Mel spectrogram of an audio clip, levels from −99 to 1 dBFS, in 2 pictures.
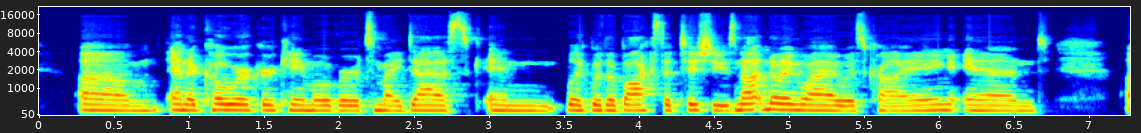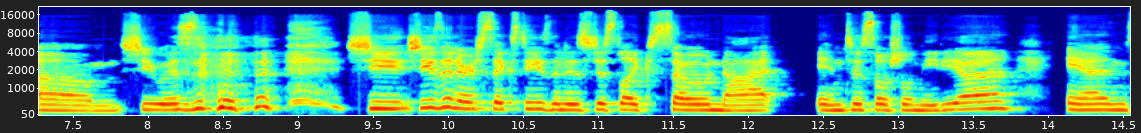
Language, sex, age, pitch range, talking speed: English, female, 20-39, 205-290 Hz, 170 wpm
